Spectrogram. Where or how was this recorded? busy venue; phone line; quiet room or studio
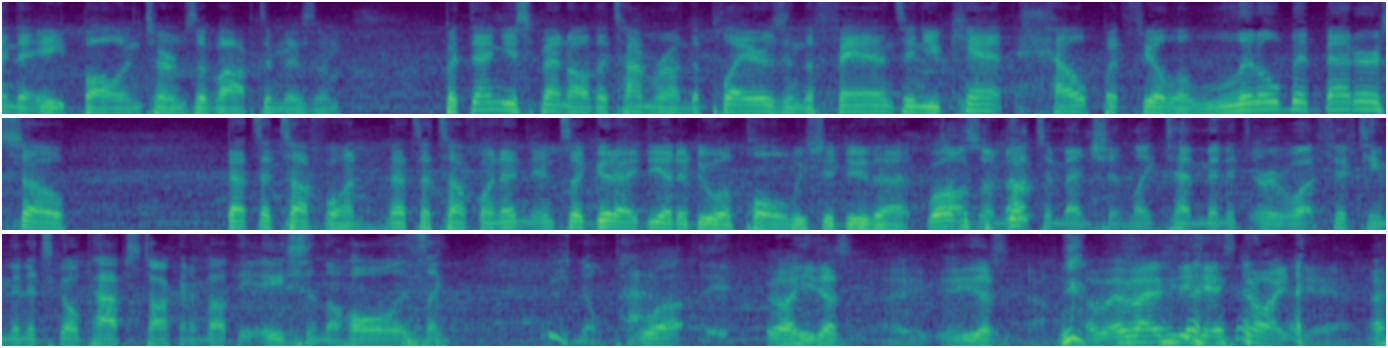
busy venue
